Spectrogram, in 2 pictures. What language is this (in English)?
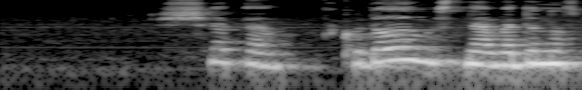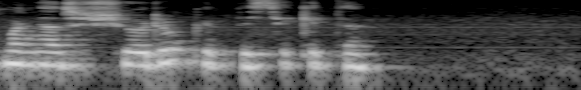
Lithuanian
